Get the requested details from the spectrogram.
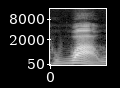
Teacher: वाह, दंतोष्ठ है वाह, ये बात आप ध्यान रखेंगे, क्लियर। दंतोष्ठ यानी दांत और ओठ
